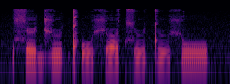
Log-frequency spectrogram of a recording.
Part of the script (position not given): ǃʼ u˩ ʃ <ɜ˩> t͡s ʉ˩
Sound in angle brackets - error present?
no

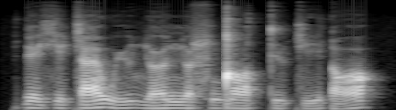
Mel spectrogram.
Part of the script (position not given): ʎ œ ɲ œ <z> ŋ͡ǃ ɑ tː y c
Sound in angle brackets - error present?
yes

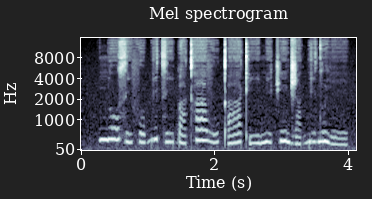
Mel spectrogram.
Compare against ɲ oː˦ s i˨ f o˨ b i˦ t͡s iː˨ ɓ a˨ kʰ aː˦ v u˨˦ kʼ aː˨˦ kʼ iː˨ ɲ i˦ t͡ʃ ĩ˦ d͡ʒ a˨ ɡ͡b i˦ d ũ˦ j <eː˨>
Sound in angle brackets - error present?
no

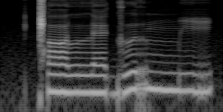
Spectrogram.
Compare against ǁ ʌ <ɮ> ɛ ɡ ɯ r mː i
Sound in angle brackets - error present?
yes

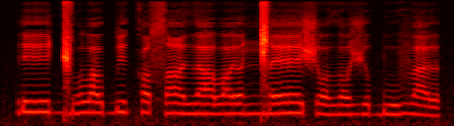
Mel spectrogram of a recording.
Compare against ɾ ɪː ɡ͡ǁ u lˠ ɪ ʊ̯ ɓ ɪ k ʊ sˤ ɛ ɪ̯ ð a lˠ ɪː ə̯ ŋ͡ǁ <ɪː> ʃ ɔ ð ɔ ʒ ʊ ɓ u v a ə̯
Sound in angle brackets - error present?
yes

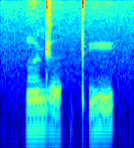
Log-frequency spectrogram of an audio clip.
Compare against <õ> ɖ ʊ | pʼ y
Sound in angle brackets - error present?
no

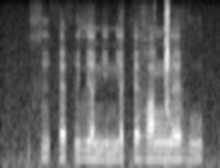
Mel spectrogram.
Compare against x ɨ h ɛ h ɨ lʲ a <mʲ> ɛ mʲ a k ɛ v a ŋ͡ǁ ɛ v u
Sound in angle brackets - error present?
no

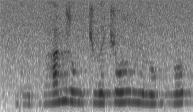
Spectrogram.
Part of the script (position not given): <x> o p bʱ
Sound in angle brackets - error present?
yes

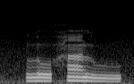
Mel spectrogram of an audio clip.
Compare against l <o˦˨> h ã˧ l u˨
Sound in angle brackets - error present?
yes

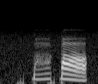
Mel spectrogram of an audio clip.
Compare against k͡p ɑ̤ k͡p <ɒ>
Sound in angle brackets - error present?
yes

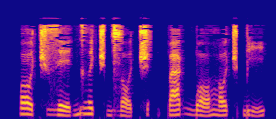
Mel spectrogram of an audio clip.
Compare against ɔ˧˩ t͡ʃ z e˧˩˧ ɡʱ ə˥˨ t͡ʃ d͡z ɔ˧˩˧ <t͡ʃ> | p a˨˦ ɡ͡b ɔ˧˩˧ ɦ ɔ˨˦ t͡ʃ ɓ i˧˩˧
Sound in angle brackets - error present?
no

